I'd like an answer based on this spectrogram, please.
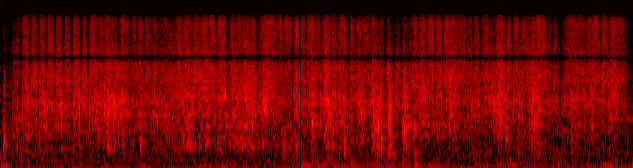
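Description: A Mr. Clean Magic Eraser (melamine foam sponge) scrubbed back and forth over a cardboard box: steady dry rubbing made of many quick, short strokes.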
